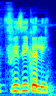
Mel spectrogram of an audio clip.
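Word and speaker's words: physically: अब ए यहाँ पे प्रोनाउंस नहीं किया जाएगा।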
